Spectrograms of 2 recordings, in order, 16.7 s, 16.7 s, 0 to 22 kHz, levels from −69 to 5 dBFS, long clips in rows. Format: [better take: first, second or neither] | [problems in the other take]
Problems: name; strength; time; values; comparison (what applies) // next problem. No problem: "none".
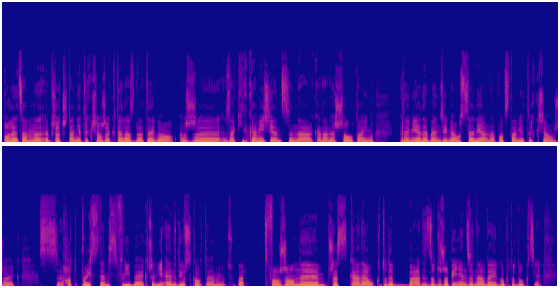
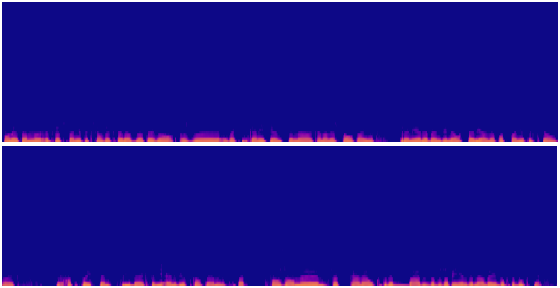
first | muffled; very; fading above 1.5 kHz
